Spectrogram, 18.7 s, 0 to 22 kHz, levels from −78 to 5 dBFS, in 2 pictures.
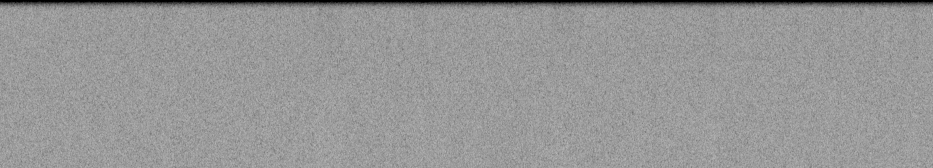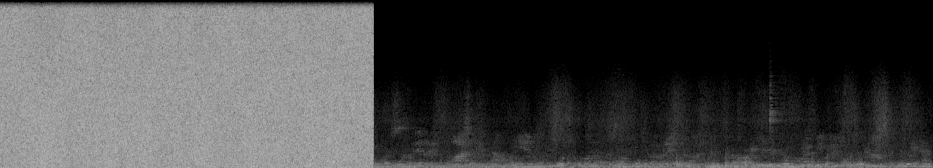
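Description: From the start of the clip to 13.07 s, the audio suffers from samples built from the wrong bytes. The reader assembled each sample's bytes incorrectly, through a one-byte offset, a swapped byte order or a wrong alignment, so the rapidly changing low-order bits land in the most significant position. The sound becomes loud, harsh broadband noise. A spectrogram shows energy smeared across the whole band, and the waveform becomes a dense, noise-like block until the fault ends at 13.07 s.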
